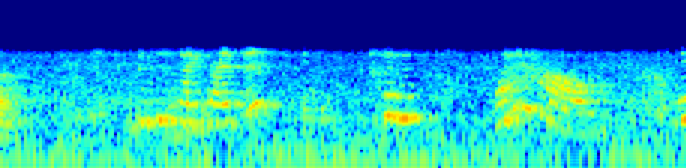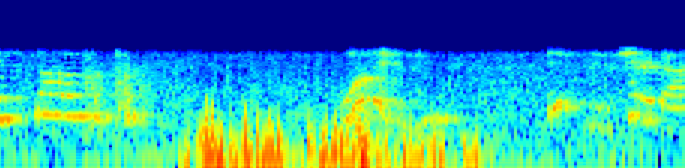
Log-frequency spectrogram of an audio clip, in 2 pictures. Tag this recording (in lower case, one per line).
speech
